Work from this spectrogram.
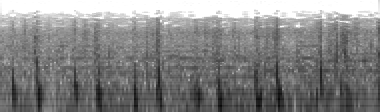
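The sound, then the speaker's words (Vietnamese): Horse hooves thud in a quick, driving rhythm as a rider gallops off, with many hoofbeats in an even, steady pattern throughout. “chàng chắp tay từ giã, xoay người nhảy lên ngựa, ra roi chạy ngay.”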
